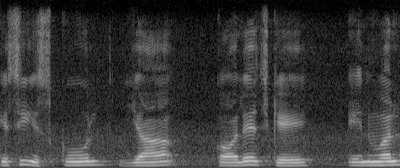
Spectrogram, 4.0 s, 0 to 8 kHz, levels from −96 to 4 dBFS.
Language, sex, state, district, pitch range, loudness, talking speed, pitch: Hindi, male, Uttar Pradesh, Hamirpur, 140-165 Hz, -29 LUFS, 105 wpm, 155 Hz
